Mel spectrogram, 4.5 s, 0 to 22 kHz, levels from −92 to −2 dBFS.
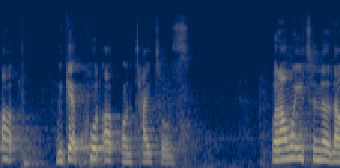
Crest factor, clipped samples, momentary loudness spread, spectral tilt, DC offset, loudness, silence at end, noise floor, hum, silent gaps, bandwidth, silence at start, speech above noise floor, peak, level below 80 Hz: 20 dB; under 0.1%; 17 LU; -5.5 dB/octave; under 0.1%; -36 LUFS; 0 s; -73 dBFS; none; none; 15 kHz; 0 s; 38 dB; -18 dBFS; -78 dBFS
